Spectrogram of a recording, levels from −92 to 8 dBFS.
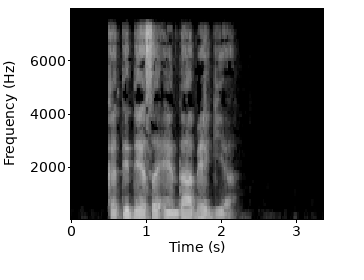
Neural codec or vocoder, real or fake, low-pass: none; real; 7.2 kHz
